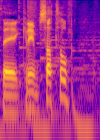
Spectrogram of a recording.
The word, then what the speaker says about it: Graham Suttle: Uh today I'm delighted to be sitting with Graeme Suttle of Cole uh Limited.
